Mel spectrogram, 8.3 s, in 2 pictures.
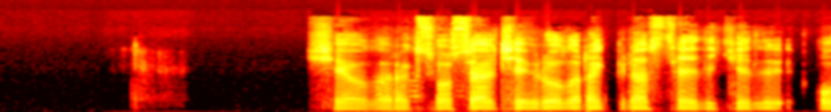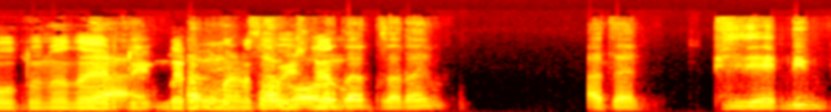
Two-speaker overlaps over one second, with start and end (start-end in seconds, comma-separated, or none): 4.6-6.0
